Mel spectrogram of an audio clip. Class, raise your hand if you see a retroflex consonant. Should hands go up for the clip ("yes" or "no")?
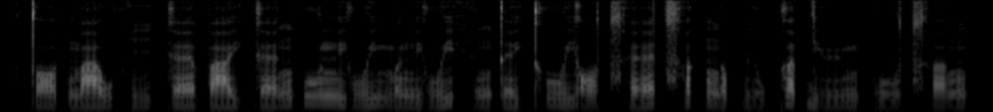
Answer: no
